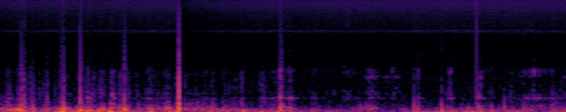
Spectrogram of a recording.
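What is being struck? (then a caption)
Metal microphone capsules touched with rubber-covered fingertips. Fingertips in rubber finger cots rub the metal binaural microphone capsules, first the left one and then both. The result is deep, muffled rumbling with irregular soft thumps and scratchy rubbing, almost all of it low in pitch. It is loudest in the first two seconds and then settles to a quieter, uneven rustle.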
